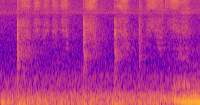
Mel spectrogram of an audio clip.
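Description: Chalk writing on a blackboard: a quick run of short taps and scrapes as symbols are written.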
